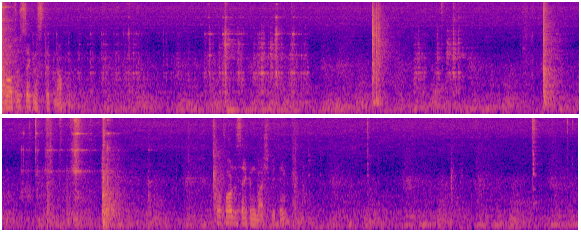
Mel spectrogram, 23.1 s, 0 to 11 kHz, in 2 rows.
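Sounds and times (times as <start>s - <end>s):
metal tools clinking: 0.0s - 6.2s, 11.9s - 14.6s.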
